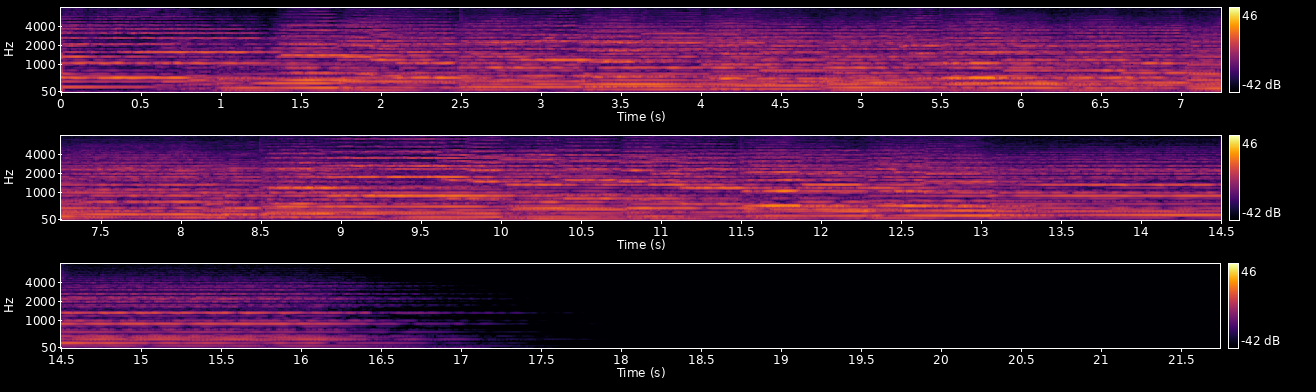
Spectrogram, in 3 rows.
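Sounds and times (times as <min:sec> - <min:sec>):
strings: 0:00.0 - 0:17.3.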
